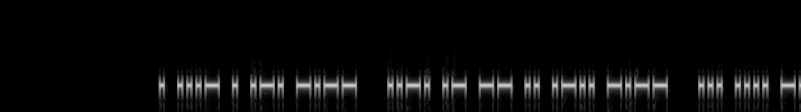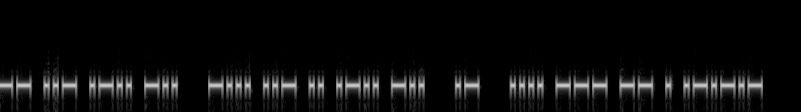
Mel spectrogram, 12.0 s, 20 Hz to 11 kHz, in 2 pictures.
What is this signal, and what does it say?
Morse code, heard as a keyed tone, about 36 wpm, 700 Hz. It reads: EVERY FAMILY SHOULD BUILD A HOME.
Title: Sentences from Top 1000 Words - Review Part 1 - 35wpm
